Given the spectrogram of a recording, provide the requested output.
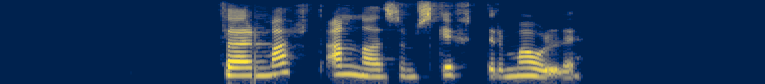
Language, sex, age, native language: Icelandic, female, 30-39, Icelandic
